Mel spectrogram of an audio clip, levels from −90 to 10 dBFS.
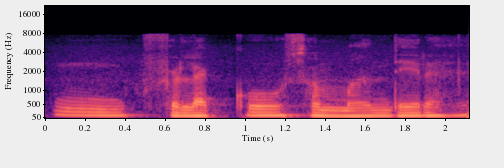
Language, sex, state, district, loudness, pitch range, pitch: Hindi, male, Bihar, Patna, -17 LUFS, 100-110 Hz, 105 Hz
